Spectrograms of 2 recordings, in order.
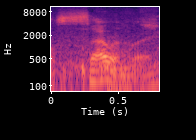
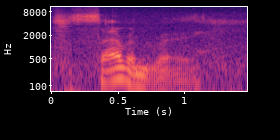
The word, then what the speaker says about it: Sarenrae: Lady Sarenrae and Erastil walk Oh, Sarenrae. with gods hand in hand, and so must their servants as well. That's how it is pronounced. Sarenrae.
